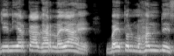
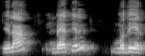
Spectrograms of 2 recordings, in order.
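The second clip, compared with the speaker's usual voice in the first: word by word. Shown as a demonstration. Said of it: "मुदीर के घर तक इला बैतिल मुदीर".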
